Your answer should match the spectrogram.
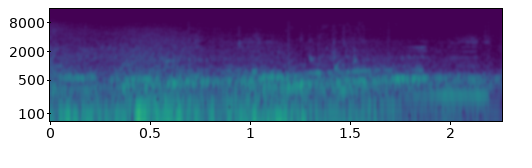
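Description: The tail of an electronic logo sting: a low rumbling swell with short gliding tones and light clicks, fading out near the end.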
